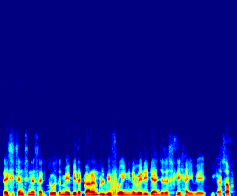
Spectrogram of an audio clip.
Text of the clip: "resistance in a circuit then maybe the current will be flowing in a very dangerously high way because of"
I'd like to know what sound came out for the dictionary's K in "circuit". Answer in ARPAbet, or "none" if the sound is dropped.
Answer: none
